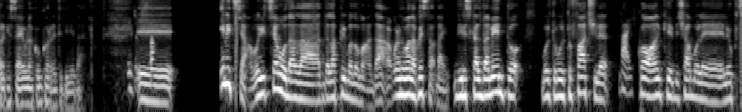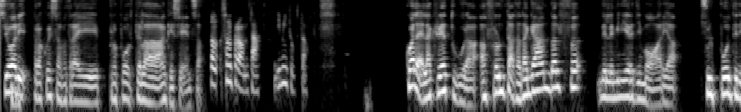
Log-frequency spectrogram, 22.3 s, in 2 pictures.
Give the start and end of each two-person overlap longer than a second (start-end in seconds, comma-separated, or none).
none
